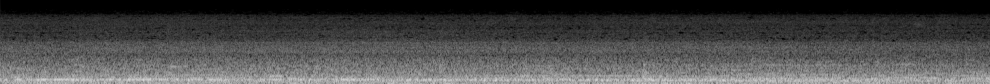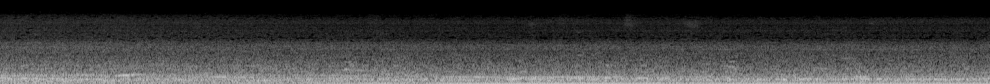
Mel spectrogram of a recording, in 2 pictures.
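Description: A car engine hums steadily close by.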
